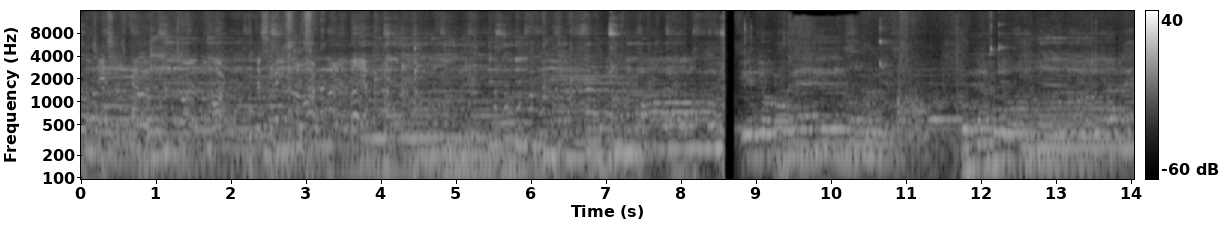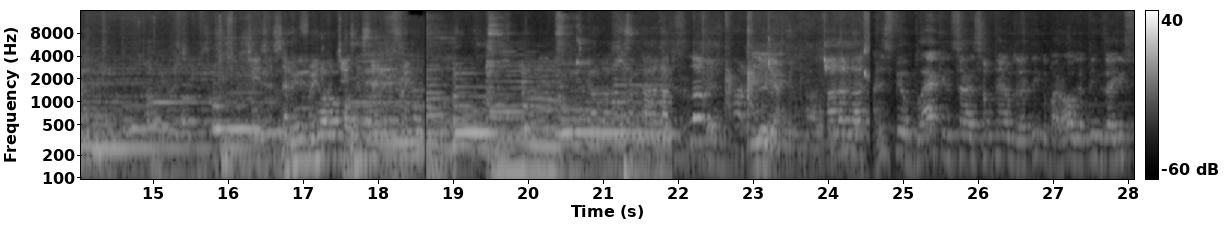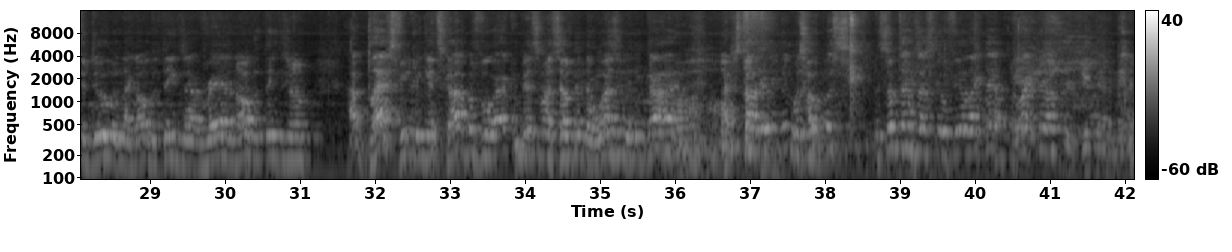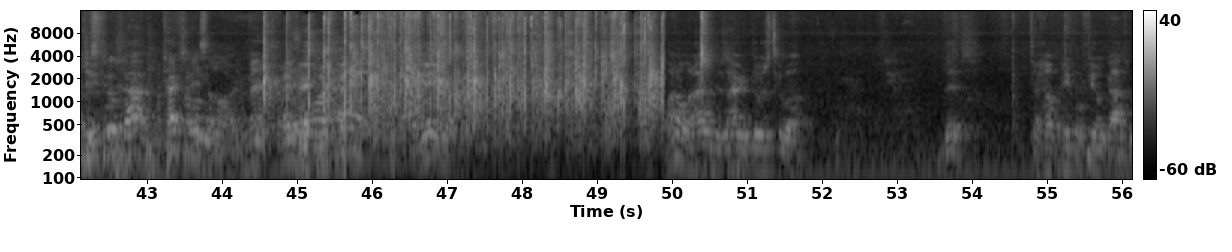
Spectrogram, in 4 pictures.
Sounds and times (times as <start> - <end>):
Speech: 0.0 - 4.1, 20.8 - 47.1, 49.9 - 51.9, 54.8 - 56.1
Music: 0.0 - 22.0.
